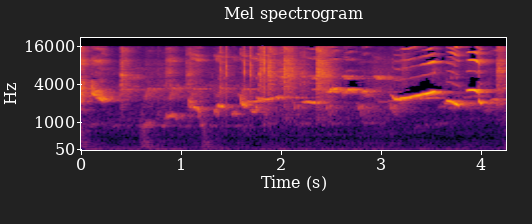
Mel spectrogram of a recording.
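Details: Captive male white-rumped shama kept as a model song bird, singing a varied run of clear whistled notes that slide and rise, building to loud high ringing whistles near the end; quiet room.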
